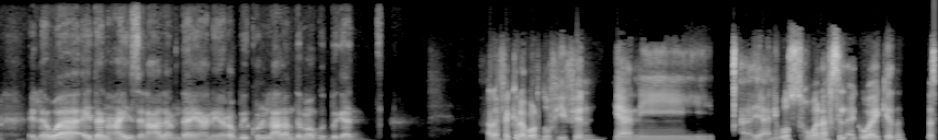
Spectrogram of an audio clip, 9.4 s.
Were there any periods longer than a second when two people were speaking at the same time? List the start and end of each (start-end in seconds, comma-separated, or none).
none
